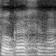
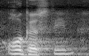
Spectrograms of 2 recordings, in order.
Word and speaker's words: Augustine: is evil saint augustine i pronounced augustine i think maybe you say augustine but i mixed now uk english and u.s english sometimes so i say augustine augustine argued that the question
